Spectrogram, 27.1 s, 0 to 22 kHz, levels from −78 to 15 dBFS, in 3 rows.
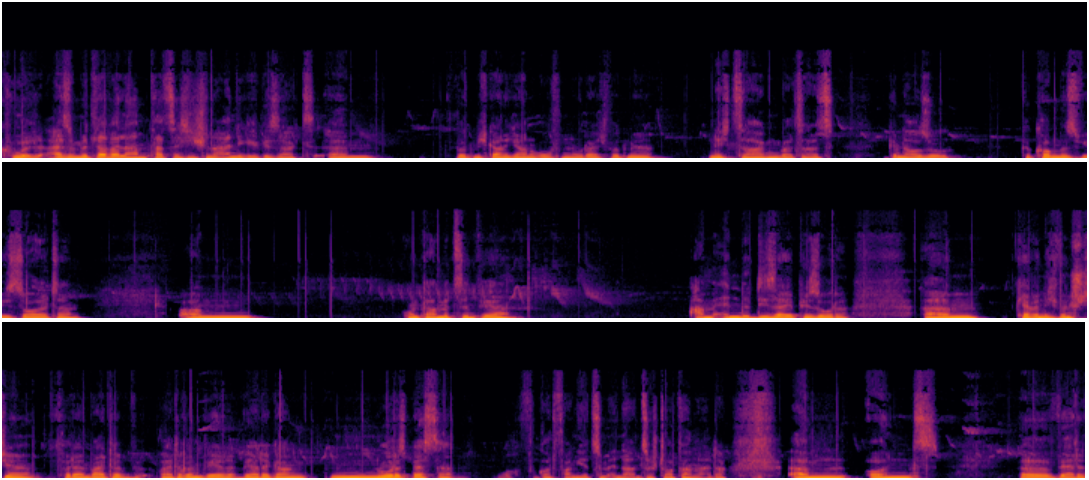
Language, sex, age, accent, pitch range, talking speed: German, male, 40-59, German, 135-165 Hz, 145 wpm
